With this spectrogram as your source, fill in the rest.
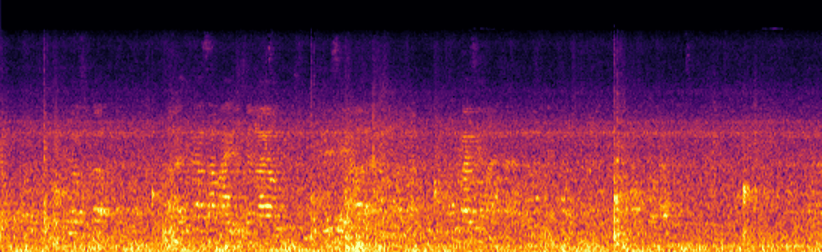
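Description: Tennis balls are struck with rackets, each hit a sharp pop echoing in a large open hall.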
